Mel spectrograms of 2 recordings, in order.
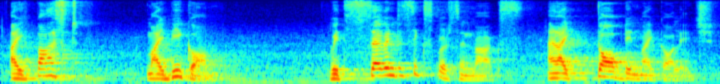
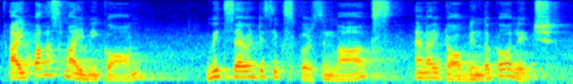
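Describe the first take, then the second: First: It is said lively, with key words emphasized. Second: It is said flatly, with no words emphasized. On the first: The speaker calls it right. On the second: The speaker calls it wrong.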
